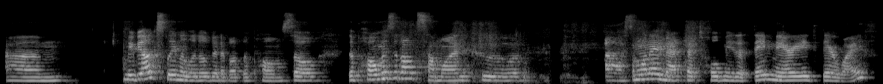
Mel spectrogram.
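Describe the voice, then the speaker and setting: A young woman from Southern Ontario, Canada, is a poet at a festival, joining remotely from home by video call to introduce herself and her poems before reading them. She's chatty, laughs often, and fills her talk with ums and likes. Her voice is on the low side and a bit bright at a moderate pace, with a reverberant room and a little hiss or hum.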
